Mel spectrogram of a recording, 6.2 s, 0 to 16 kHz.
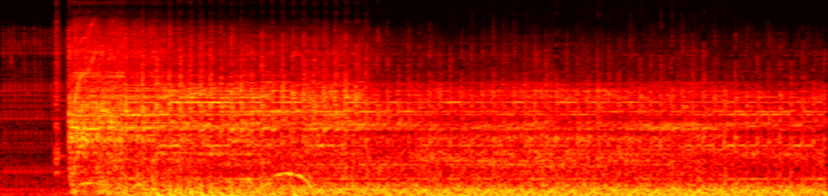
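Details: Car with a dead, 9.5-volt battery that won't hold a charge, jump-started with a LOKITHOR JPD400 3000A jump pack after a countdown; catches almost at once after a brief crank and settles into a steady, even run with no stumbling; starts normally.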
